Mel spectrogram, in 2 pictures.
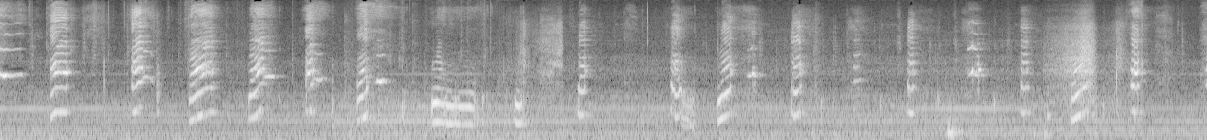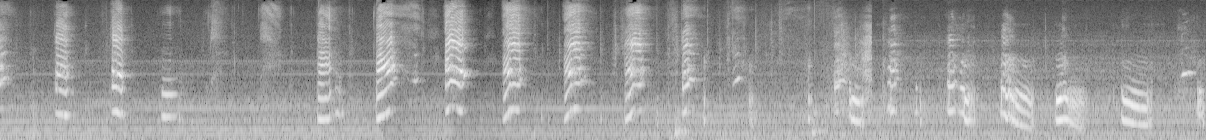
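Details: Chihuahua-Poodle mix puppy giving a long run of high-pitched whimpers and sharp squeaky yips, about two per second, irregular, over a constant low hum and occasional clicks.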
